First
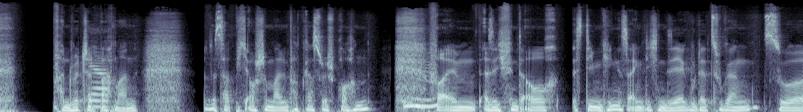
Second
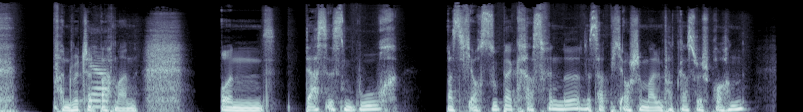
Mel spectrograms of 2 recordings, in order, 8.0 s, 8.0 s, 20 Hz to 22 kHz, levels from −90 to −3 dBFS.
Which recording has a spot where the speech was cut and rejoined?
first; 2 cuts; at 2.1 s, 3.9 s

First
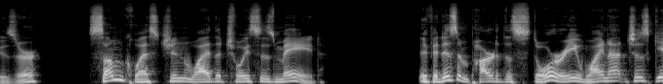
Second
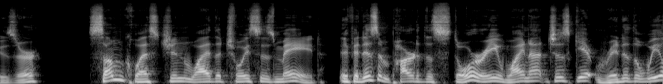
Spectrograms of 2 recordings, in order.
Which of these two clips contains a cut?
second; 1 cut; at 3.3 s

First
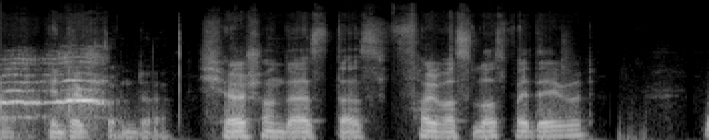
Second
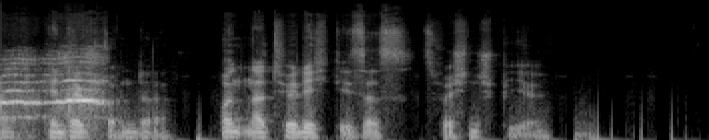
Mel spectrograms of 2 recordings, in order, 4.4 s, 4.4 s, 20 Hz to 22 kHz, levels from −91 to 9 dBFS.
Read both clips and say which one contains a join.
first; 1 cut; at 1.1 s

